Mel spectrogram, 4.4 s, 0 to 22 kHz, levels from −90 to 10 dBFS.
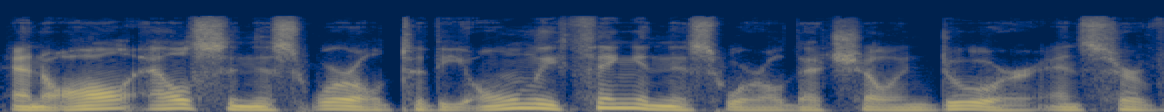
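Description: No technical faults are audible.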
